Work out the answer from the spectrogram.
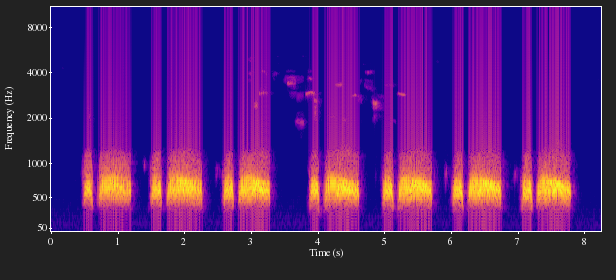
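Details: Continuous cooing of a spotted dove recorded live on a smartphone in rice fields at Nong Khu Phai near Tao Lek, Roi Et, Thailand, in the rainy season as a trapping lure; eight even paired coos, short then long, about one per second.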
